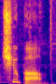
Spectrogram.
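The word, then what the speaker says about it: Teahupoʻo: It's pronounced chupo, and it means broken skulls in Tahesian.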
